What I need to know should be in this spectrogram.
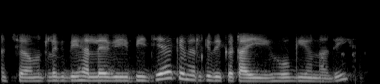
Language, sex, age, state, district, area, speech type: Punjabi, female, 30-45, Punjab, Fazilka, rural, conversation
